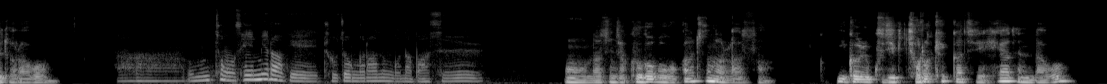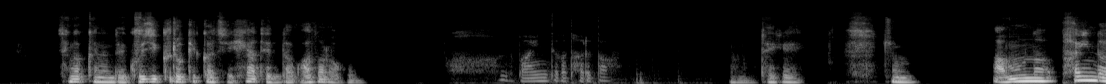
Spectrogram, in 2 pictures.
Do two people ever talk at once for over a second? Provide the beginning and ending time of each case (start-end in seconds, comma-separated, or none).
none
